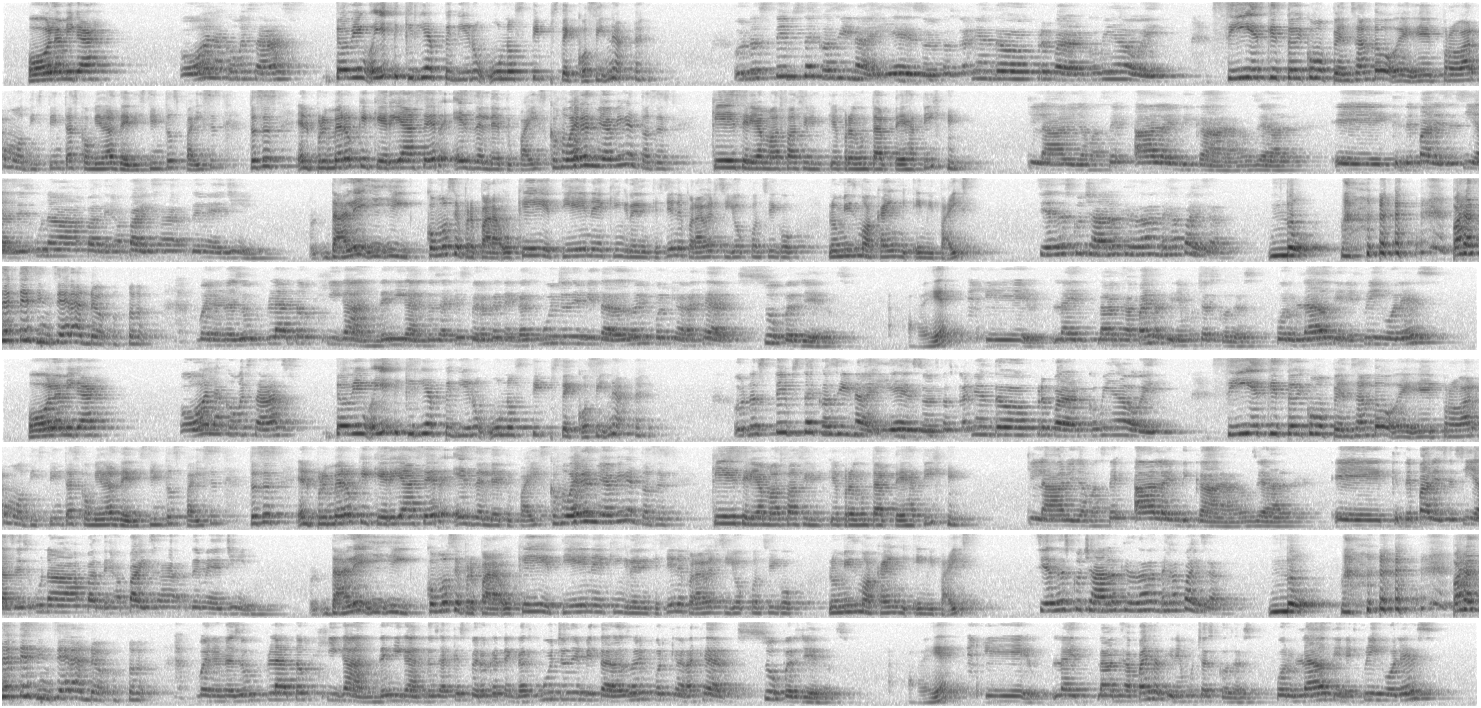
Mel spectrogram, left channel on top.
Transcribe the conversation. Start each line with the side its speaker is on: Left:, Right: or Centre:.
Left: Hola amiga,
Right: Hola, ¿cómo estás?
Left: ¿todo bien? Oye, te quería pedir u- unos tips de cocina.
Right: Unos tips de cocina y eso,
Left: <laughs>
Right: ¿estás planeando preparar comida hoy?
Left: Sí, es que estoy como pensando eh, eh, probar como distintas comidas de distintos países. Entonces, el primero que quería hacer es del de tu país. <laughs> Como eres mi amiga, entonces, ¿qué sería más fácil que preguntarte a ti? <laughs>
Right: Claro, y llamaste a la indicada, o sea, eh, ¿qué te parece si haces una bandeja paisa de Medellín?
Left: Dale, ¿y, y cómo se prepara? ¿O qué tiene? ¿Qué ingredientes tiene para ver si yo consigo lo mismo acá en mi, en mi país?
Right: ¿Si has escuchado lo que es la bandeja paisa?
Left: No, <laughs> para serte sincera, no. <laughs>
Right: Bueno, no es un plato gigante, gigante, o sea que espero que tengas muchos invitados hoy porque van a quedar súper llenos.
Left: A ver.
Right: Eh, la la bandeja paisa tiene muchas cosas. Por un lado tiene frijoles.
